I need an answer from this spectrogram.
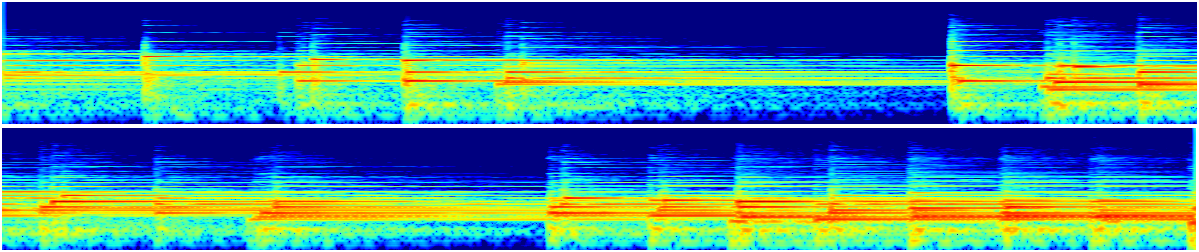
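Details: A gentle piano melody plays slow, ringing chords and notes from start to finish.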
